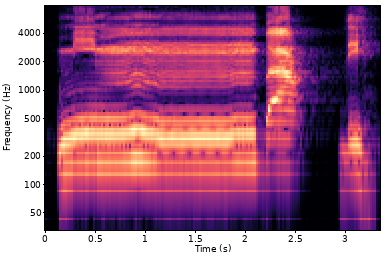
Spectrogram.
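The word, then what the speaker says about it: مِنْ بَعْدِهِ: Kita mengganti bunyi nun sakinah dengan bunyi mim sakinah. Jadi, segera tutup bibirmu. Mim. Jangan lupa juga untuk menambahkan efek nasal pada pengucapannya. Mim ba'dihi. Saat berhenti, huruf terakhir 'ha', yang aktif dan berbunyi seperti 'hi', menjadi 'sakin' (mati) karena kita telah berhenti. Mim ba'dihi, kalau berhenti mim ba'd, gitu.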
